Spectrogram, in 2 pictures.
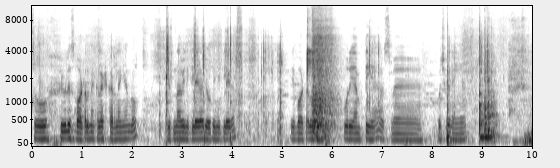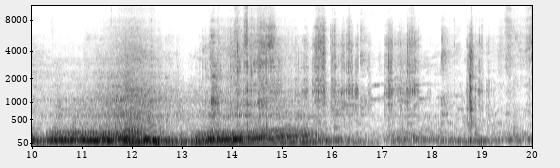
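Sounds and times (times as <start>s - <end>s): plastic bottle scraping on metal: 13.5s - 20.0s.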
